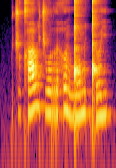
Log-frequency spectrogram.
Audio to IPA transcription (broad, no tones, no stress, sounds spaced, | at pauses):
t͡ʃ o̤ kʰ a β i t͡ʃ β o r ə h ɤ n ŋ͡ǃ o m i ǃʼ ɵ j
